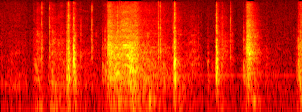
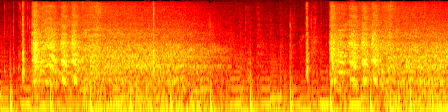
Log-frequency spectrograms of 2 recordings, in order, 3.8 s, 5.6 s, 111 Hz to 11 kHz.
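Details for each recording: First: Mitsubishi Triton with an intermittent no-crank fault, reproduced at the key: scattered sharp single clicks at the starter solenoid with no cranking; suspected solenoid contact fault or a voltage drop somewhere, not yet confirmed. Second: Mitsubishi Triton after intermittent no-crank fault from starter voltage dropout, solenoid replaced: three brisk crank-and-start cycles each firing cleanly; tested 12 times without dropout, starter working normally.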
